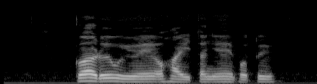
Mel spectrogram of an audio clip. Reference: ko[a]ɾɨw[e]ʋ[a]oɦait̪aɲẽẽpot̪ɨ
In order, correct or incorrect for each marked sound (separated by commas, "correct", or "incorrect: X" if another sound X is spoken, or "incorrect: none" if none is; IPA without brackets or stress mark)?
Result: correct, incorrect: i, incorrect: e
